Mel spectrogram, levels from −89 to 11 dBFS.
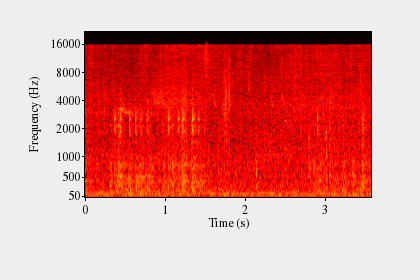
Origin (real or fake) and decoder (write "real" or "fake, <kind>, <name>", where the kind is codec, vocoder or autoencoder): real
